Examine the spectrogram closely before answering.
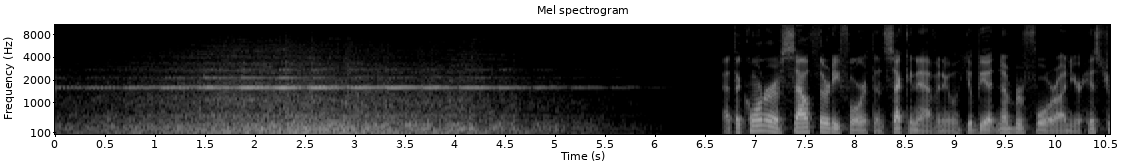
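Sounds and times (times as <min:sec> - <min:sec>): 
freight train rumbling past on railroad tracks in Billings Montana: 0:00.0 - 0:05.9
speech: 0:06.7 - 0:10.5.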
